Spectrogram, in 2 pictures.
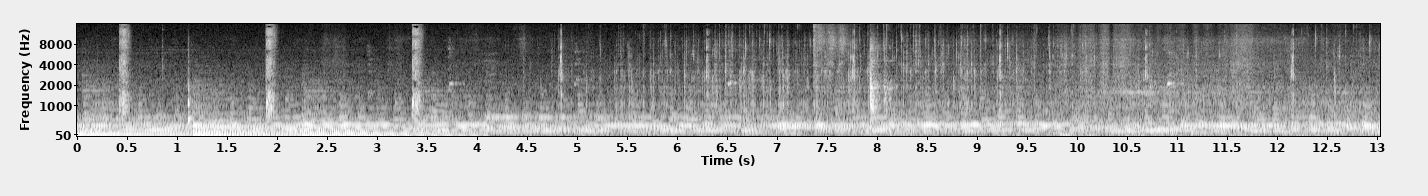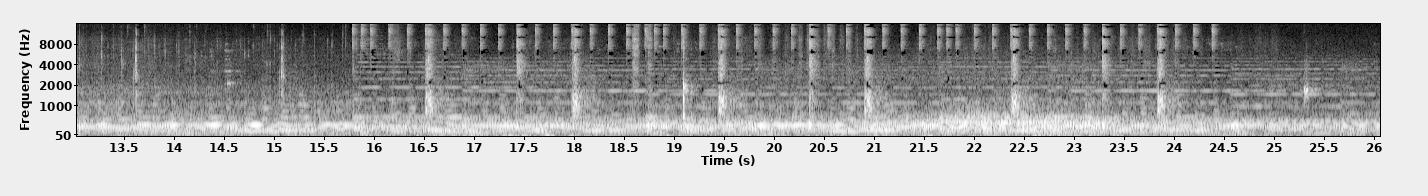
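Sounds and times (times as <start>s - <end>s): background music with sustained notes: 0.0s - 26.0s
faint clicks and pattering: 4.8s - 16.7s.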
